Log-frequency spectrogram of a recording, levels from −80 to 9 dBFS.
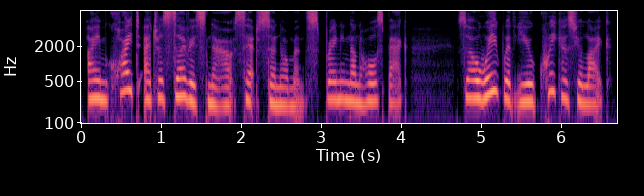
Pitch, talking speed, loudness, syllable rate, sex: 240 Hz, 190 wpm, -19 LUFS, 5.0 syllables/s, female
